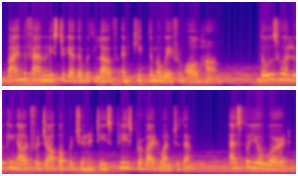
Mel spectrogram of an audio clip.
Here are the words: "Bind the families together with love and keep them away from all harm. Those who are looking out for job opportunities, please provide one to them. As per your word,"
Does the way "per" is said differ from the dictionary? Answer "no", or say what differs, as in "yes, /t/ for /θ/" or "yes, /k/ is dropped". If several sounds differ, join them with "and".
yes, /f/ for /p/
